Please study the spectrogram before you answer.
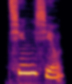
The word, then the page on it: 清醒: qīng xǐng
